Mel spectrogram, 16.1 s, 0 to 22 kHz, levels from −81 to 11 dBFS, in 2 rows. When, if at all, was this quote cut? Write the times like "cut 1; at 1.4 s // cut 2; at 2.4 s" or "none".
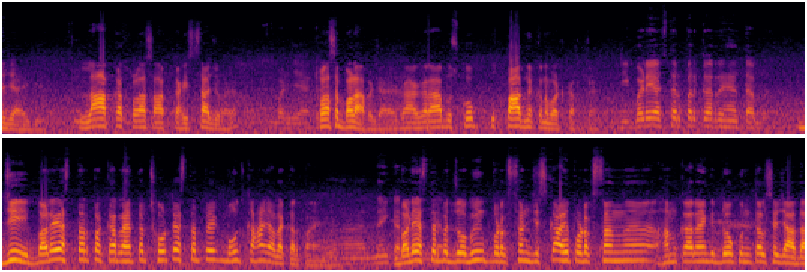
none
